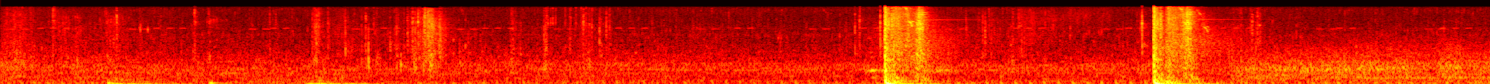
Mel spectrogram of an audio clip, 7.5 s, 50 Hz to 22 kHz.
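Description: Gunfire in the Far Cry 5 video game: two sharp, loud shots spaced about a second apart, preceded by softer thumps and clatter over a steady ambient background.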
